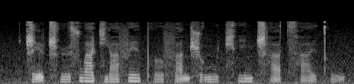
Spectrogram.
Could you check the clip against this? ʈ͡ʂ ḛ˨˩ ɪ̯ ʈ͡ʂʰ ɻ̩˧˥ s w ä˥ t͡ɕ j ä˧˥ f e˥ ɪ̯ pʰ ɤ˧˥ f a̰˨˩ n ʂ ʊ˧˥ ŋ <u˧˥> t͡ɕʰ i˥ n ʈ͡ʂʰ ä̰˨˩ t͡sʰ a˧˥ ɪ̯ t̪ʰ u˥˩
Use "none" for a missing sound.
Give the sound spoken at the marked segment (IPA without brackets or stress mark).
u˧˥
